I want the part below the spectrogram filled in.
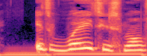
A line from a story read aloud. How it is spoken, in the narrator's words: Starflight exclaimed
